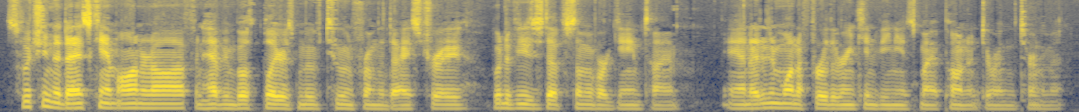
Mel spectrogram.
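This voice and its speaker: A man's voice: on the low side, flat delivery, quick pace, darkish tone. A man hosting a tabletop miniatures channel, narrating a prepared introduction to a game. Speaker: host of a miniatures battle report channel.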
